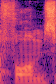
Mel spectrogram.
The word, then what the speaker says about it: PHORMES: know I'm plugging that the forms program a little bit, and that's spelled at PHORMES, because it stands for phonology, orthography, morphology, and etymology and semantics.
